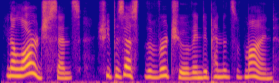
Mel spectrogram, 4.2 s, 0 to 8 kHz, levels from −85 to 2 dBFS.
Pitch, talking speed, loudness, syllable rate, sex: 230 Hz, 170 wpm, -17 LUFS, 5.7 syllables/s, male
